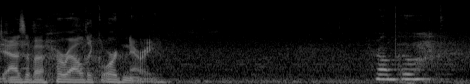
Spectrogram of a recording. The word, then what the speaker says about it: rompu: It's used as of a heraldic ordinary rompu. R O M P U. Rampoo.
